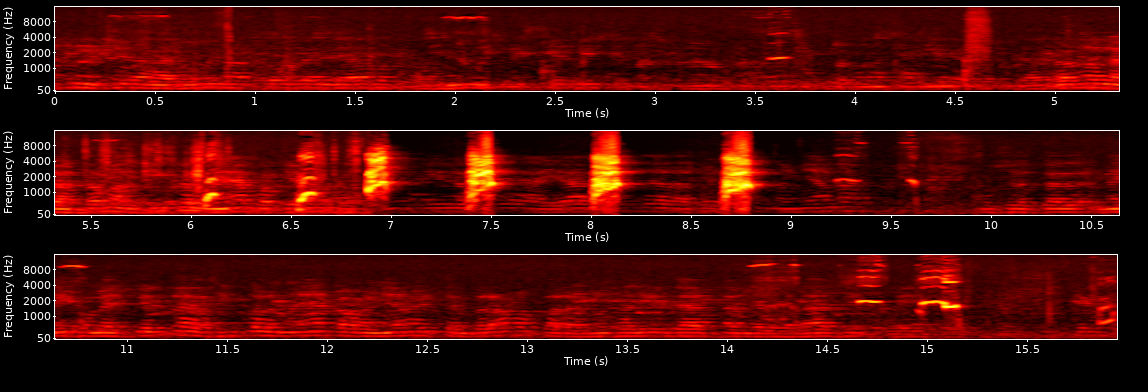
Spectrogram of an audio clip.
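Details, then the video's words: Yorkshire Terrier puppy sneezing indoors: a run of sharp, explosive bursts clustered mid-clip, about five in quick succession, with murmuring human speech throughout and a few more soft snorts near the end. "Yorkie puppy sneezing"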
